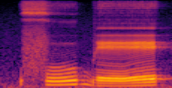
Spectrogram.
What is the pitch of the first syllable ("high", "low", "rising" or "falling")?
rising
